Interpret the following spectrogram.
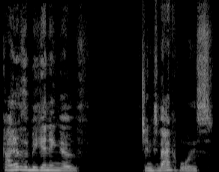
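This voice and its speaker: In a dry recording, a female book podcast co-host at medium pitch and a moderate pace, her voice a little mellow, thinks aloud and rambles a little during a casual chat about books.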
